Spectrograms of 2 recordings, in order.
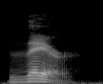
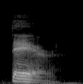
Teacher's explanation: With a low, relaxed tongue, there. With a lifted tongue blocking the airflow, there. It sounds like a D consonant, there, because my tongue is blocking the airflow. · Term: TH consonant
